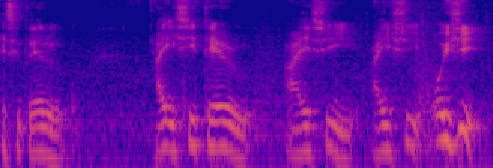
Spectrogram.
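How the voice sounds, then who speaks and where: Excitable male streamer over noisy game audio. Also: mid-range voice, normal speed. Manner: excitable, repeats himself. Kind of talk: casual live gameplay reaction. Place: indoor room with game audio behind.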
